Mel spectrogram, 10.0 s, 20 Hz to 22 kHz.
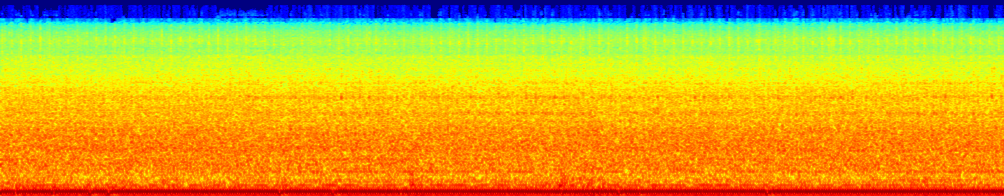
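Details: Ford 8N tractor with freshly rebuilt engine, first start after rebuild with piston rings still seating: low, steady, even deep idle hum with no knocking or misses; sounds really good, normal healthy idle.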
